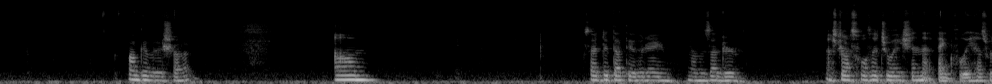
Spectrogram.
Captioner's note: breathes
